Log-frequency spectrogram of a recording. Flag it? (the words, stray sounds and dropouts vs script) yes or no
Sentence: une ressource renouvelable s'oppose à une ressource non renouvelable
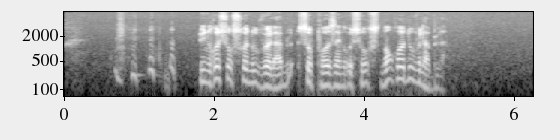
yes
